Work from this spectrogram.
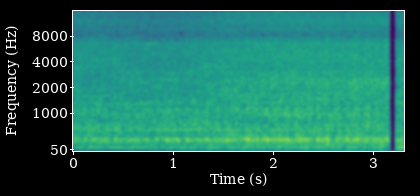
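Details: Mitsubishi Montero with long crank time, fuel pressure dropping quickly from a bad fuel pump check valve, after fuel pump replacement: steady, even idle with only a faint irregular pulse and no stumbling; normal idle.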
